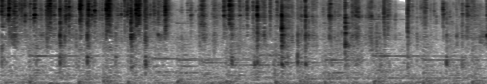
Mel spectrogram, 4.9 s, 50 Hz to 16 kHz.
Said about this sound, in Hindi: और 1 स्पून जिंजर गार्लिक पेस्ट और लेमन जूस 1/2 स्पून, इसको अच्छे से मिला मिक्स कर देंगे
